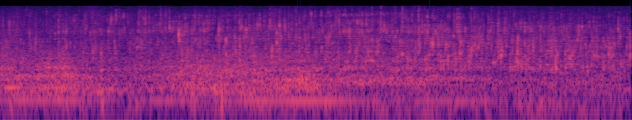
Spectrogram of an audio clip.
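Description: Water trickles from a spout and splashes below.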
